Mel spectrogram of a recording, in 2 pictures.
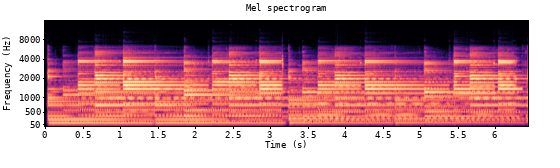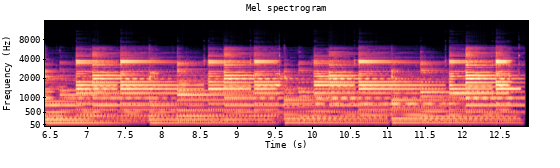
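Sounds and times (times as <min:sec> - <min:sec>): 
high-gain distorted guitar on bridge pickup: 0:00.0 - 0:12.8.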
